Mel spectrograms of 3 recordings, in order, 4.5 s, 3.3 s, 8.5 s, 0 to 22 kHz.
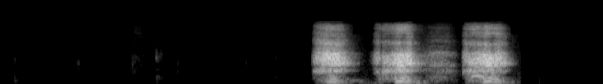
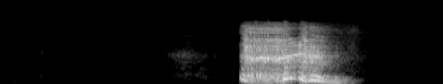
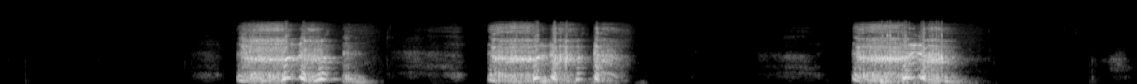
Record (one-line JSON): {"exhalation_length": "4.5 s", "exhalation_amplitude": 27757, "exhalation_signal_mean_std_ratio": 0.33, "cough_length": "3.3 s", "cough_amplitude": 28846, "cough_signal_mean_std_ratio": 0.37, "three_cough_length": "8.5 s", "three_cough_amplitude": 30005, "three_cough_signal_mean_std_ratio": 0.43, "survey_phase": "beta (2021-08-13 to 2022-03-07)", "age": "45-64", "gender": "Male", "wearing_mask": "No", "symptom_cough_any": true, "symptom_runny_or_blocked_nose": true, "symptom_sore_throat": true, "symptom_fatigue": true, "symptom_onset": "3 days", "smoker_status": "Never smoked", "respiratory_condition_asthma": false, "respiratory_condition_other": false, "recruitment_source": "Test and Trace", "submission_delay": "1 day", "covid_test_result": "Negative", "covid_test_method": "RT-qPCR"}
